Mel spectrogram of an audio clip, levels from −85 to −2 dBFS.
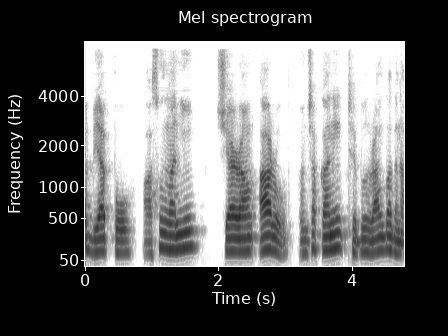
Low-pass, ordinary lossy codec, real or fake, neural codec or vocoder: none; none; fake; codec, 16 kHz, 1.1 kbps, Voila-Tokenizer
